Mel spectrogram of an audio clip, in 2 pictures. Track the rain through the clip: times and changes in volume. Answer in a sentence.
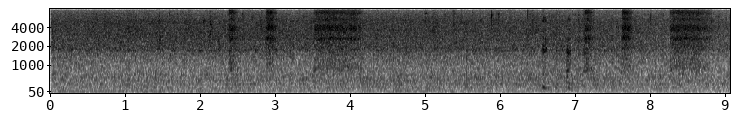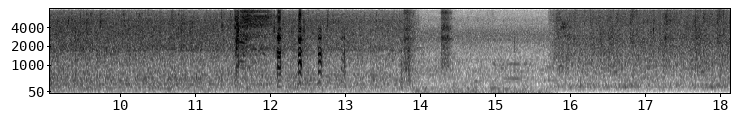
You can hear the rain from 0.0 to 18.1 s, getting quieter.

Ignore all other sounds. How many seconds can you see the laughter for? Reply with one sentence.
The laughter can be heard for 2 seconds in total.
